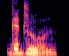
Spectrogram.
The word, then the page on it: gadroon: Indian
